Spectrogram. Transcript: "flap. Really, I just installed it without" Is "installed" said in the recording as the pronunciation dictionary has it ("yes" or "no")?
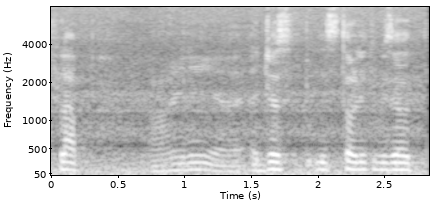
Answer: no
